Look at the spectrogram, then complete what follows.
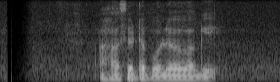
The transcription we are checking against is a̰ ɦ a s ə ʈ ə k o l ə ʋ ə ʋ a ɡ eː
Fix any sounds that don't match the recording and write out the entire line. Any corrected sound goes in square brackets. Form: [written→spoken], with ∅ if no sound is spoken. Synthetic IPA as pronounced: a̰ ɦ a s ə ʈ ə [k→p] o l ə ʋ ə ʋ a ɡ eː

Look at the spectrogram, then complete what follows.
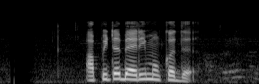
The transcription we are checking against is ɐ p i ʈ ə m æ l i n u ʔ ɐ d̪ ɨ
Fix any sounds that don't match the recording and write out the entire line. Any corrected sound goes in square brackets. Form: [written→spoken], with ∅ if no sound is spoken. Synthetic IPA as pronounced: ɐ p i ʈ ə [m→b] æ [l→ɾ] i [n→m] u [ʔ→k] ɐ d̪ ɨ

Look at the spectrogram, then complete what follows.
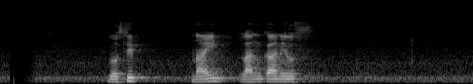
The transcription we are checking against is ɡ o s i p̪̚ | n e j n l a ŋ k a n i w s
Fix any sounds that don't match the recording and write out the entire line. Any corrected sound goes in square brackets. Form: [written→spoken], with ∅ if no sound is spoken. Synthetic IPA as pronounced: ɡ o s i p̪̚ | n [e→a] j n l a ŋ k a n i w s

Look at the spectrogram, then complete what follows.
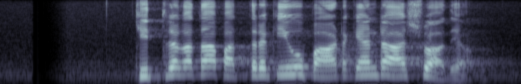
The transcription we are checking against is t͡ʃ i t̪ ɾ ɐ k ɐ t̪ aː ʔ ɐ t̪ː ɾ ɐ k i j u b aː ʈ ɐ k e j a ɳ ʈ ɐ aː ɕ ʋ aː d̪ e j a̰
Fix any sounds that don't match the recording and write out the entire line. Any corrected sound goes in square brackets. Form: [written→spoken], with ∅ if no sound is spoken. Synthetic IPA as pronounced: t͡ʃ i t̪ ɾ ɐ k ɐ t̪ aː [ʔ→p] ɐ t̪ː ɾ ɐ k i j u [b→p] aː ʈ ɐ k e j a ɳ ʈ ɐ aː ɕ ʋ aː d̪ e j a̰

